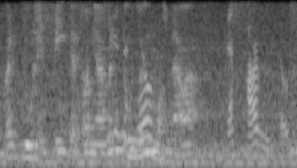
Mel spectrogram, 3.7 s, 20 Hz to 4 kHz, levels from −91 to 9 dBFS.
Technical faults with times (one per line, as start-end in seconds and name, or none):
1.32-2.37 speech suppressed in double talk
2.67-3.62 speech suppressed in double talk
